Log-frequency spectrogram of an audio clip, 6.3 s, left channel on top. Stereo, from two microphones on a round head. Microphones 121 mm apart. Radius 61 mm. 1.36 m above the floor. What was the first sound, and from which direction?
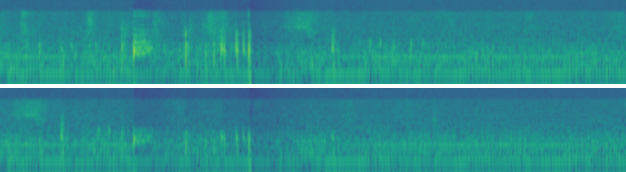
Only background noise.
